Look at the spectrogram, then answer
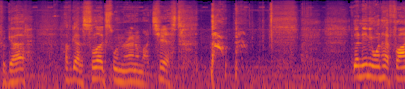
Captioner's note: coughs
